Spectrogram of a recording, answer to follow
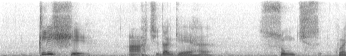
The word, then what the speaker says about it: Sun Tzu: É. Sun Tzu. Sun Tzu é a pronúncia.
